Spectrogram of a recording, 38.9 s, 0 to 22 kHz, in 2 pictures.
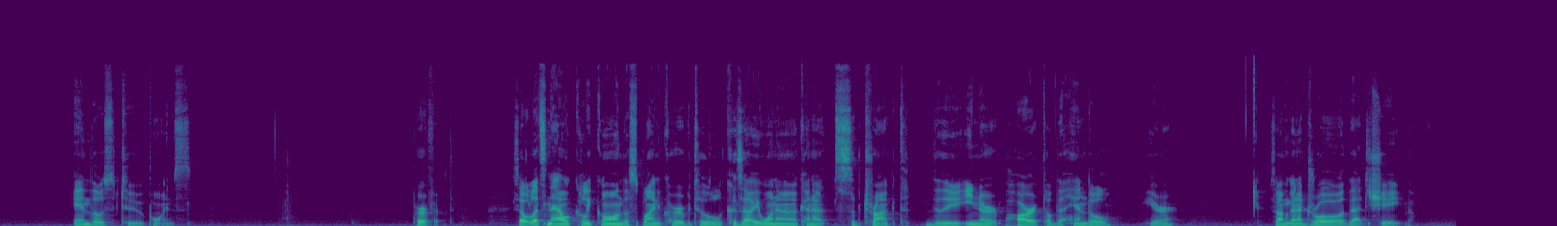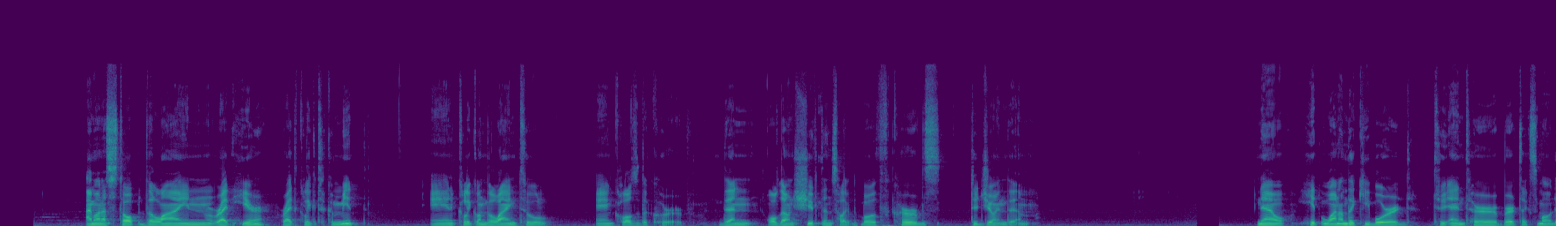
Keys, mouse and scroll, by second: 0.7 click, 1.4 scroll up 1, 5.3 scroll down 1, 8.0 scroll up 1, 28.1 scroll down 1, 34.1 scroll up 1.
